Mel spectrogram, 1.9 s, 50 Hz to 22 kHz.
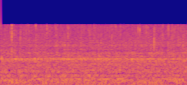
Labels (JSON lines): {"label": "anthrophony, boat engine", "recorder": "SoundTrap 500"}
